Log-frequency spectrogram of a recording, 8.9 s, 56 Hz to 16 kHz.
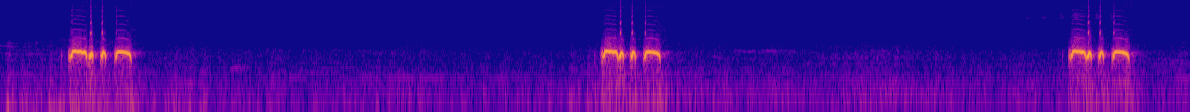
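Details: Zebra dove (perkutut) lure call for attracting wild birds: three short cooing phrases near 0.6, 4.6 and 8.2 seconds, each a quick run of rounded, mid-pitched notes, with silence between them.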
